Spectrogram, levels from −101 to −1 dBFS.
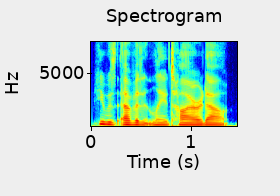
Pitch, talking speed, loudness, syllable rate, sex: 170 Hz, 205 wpm, -17 LUFS, 7.0 syllables/s, female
